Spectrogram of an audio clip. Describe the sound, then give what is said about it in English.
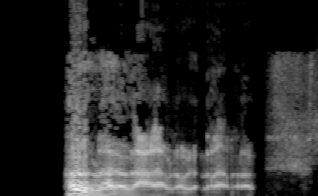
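A voice imitates the dying last gasp of Bud Dwyer: a loud, strained, wavering groan that breaks into a few choked pieces and fades into a soft, breathy exhale. “No, that was the last words of Bud Dwyer as he strung out on the floor for his last gasp of dying air.”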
